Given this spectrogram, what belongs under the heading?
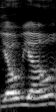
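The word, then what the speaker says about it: youyou: cool sounds good and yo-yo again it's spelled like you you if you're y-o-u-y-o-u it's pronounced yo-yo apparently it was a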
